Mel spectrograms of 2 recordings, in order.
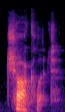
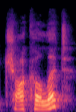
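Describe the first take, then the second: First: The word is said with two syllables. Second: The word is said with three syllables. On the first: The speaker calls it right. "native speakers pronounce this chocolate with only two syllables" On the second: The speaker calls it wrong. "The mistake that people make is they say chocolate"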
